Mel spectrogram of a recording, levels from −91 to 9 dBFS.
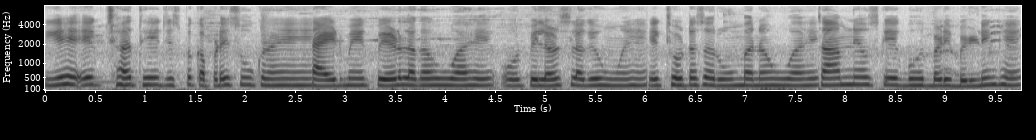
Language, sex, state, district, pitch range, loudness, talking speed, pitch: Hindi, female, Bihar, Gaya, 225-245 Hz, -16 LUFS, 215 wpm, 235 Hz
